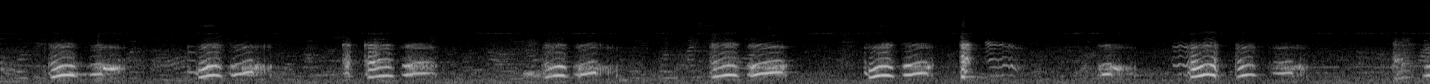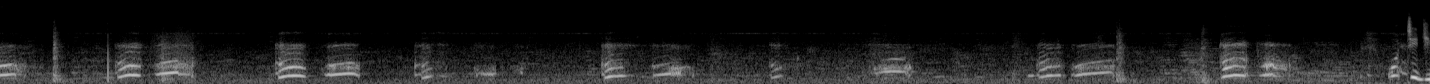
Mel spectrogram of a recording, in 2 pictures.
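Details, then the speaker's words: Stridor in a child, WHO IMCI training exercise: a harsh, high-pitched crowing noise recurring with each breath in, judged as stridor rather than a simple cold or other respiratory noise. "we heard a harsh noise when was breathing in therefore we decided that does have stridor"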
